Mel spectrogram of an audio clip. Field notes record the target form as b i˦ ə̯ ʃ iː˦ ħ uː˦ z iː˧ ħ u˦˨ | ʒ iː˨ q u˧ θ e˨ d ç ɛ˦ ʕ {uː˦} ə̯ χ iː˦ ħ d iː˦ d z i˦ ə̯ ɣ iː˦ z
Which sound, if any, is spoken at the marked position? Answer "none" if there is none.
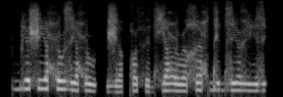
uː˧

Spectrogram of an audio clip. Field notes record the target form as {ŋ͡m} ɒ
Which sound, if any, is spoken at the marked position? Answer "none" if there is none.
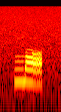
ŋ͡m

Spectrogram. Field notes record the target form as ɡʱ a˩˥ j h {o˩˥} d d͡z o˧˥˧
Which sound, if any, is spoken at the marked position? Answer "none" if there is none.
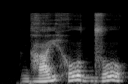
o˧˥˧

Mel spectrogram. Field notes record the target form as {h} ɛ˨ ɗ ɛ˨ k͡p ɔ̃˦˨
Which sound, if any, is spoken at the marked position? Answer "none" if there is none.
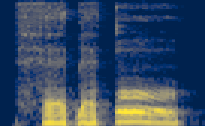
h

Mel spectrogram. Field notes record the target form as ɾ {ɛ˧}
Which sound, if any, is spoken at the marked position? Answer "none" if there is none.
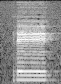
e˧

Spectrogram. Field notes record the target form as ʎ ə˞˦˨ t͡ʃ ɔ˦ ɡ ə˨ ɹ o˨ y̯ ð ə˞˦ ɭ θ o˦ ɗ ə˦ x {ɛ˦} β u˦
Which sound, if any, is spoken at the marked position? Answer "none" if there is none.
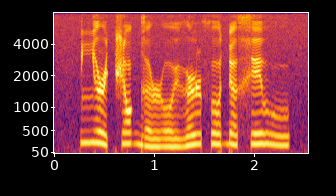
e˦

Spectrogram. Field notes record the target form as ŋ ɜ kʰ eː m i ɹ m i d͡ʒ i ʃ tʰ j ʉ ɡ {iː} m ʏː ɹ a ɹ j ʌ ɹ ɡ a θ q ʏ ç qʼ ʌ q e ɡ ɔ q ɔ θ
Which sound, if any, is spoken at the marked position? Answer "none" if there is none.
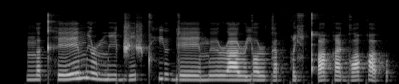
eː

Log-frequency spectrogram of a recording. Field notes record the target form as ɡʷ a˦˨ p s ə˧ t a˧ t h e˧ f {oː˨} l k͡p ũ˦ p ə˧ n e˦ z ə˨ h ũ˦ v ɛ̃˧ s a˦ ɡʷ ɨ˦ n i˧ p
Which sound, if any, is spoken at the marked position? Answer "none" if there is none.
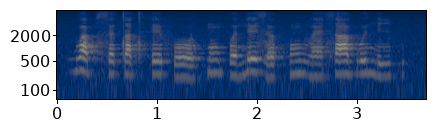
oː˨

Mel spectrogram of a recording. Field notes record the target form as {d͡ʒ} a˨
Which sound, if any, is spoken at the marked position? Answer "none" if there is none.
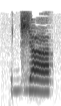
d͡ʒ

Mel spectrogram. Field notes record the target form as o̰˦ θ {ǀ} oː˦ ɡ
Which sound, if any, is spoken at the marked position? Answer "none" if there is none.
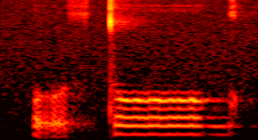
t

